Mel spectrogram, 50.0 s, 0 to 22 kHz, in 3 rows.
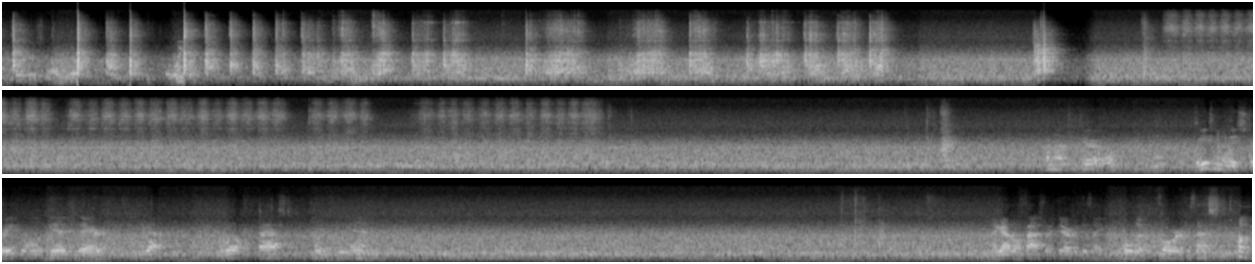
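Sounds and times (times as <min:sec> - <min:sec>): scraping over weld bead: 0:07.0 - 0:11.9, 0:15.4 - 0:24.8.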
